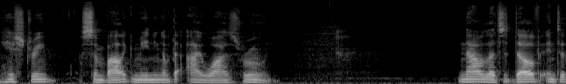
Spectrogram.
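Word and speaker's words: Eiwaz: Now, the name itself, Iwaz, comes from the word you. It's simple phonetically. It's you, it's an E.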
